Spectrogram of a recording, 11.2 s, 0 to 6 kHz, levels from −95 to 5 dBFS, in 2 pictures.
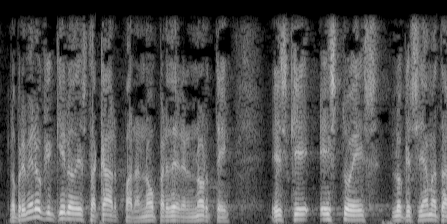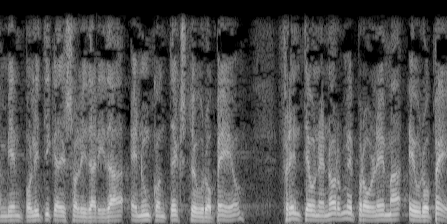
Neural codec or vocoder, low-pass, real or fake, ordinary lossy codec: none; 5.4 kHz; real; AAC, 48 kbps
